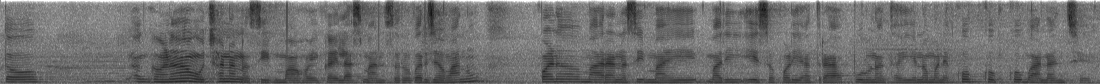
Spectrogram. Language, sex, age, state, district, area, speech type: Gujarati, female, 45-60, Gujarat, Surat, urban, spontaneous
